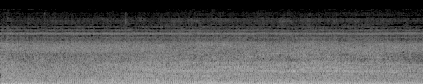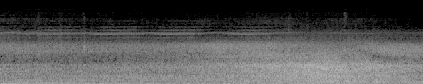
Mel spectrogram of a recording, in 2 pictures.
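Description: Steady background rumble of distant traffic that swells and fades about three-quarters of the way through, with a thin steady high whine above it.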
